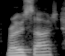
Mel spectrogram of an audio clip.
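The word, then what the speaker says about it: Rorschach: How you pronounce it? Rosash.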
